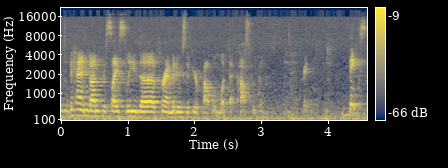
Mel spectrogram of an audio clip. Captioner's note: speaking faintly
